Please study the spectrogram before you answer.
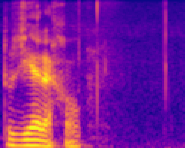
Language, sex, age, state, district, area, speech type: Assamese, male, 30-45, Assam, Dhemaji, rural, spontaneous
